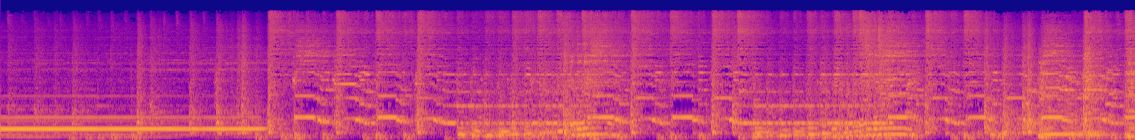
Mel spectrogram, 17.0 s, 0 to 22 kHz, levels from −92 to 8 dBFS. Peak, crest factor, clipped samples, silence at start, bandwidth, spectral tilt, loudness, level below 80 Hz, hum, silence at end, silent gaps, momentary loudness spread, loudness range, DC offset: 0 dBFS; 18 dB; under 0.1%; 0 s; 16.5 kHz; -4.5 dB/octave; -18 LUFS; -40 dBFS; none; 0 s; none; 6 LU; 3 LU; under 0.1%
